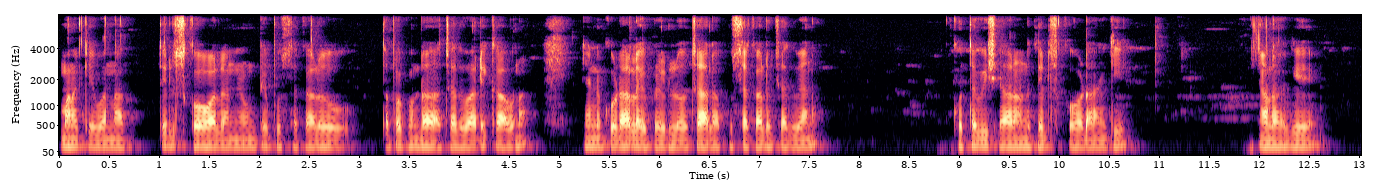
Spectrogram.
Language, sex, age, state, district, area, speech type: Telugu, male, 18-30, Telangana, Nalgonda, urban, spontaneous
